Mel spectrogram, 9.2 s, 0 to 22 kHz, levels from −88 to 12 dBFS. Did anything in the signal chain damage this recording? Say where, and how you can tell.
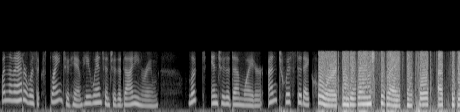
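Yes. At the codec stage, from 6.37 s to the end at 9.21 s, the speech turns harsh and gritty, and the gaps between phrases fill with hiss instead of going quiet. This is a mu-law and A-law mix-up: the mu-law G.711 bytes are being decoded with the A-law table, so each level maps to the wrong amplitude. The narrowband 8 kHz telephone sound of the earlier part stays intact. On a waveform, the pauses after 6.37 s show a raised noise floor and the peaks look distorted. On a spectrogram, broadband noise smears across the band up to 4 kHz.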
